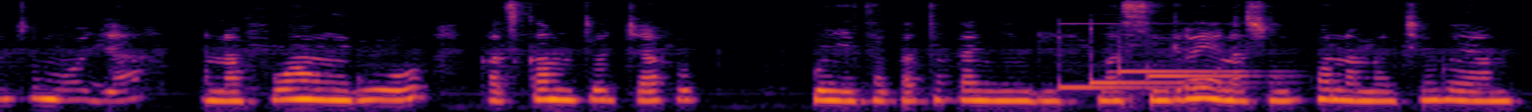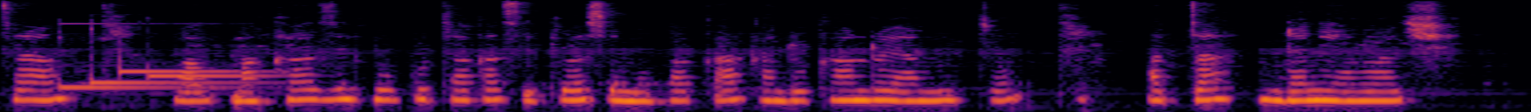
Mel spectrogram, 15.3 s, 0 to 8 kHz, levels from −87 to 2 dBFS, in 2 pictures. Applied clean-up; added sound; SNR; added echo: neural mask model RNNoise.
